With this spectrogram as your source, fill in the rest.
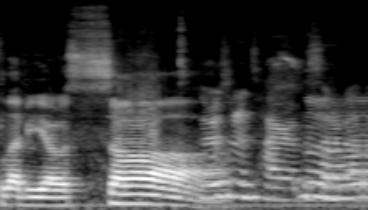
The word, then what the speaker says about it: Leviosa: Leviosa, it's Leviosa.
